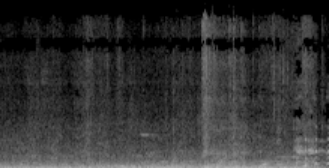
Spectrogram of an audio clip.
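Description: Restaurant kitchen background noise: a steady low rumble with indistinct voices, and a short sharp noise about three-quarters of the way through.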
